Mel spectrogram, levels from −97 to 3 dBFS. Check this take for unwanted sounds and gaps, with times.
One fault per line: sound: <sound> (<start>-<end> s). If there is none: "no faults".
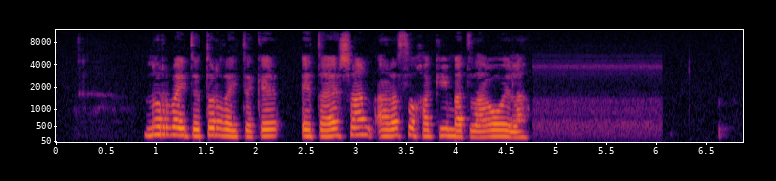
no faults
